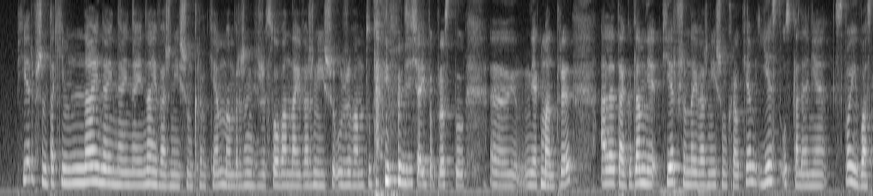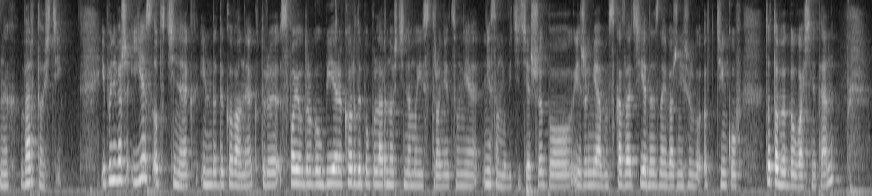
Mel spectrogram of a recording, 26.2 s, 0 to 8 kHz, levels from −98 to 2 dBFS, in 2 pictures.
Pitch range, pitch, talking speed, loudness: 180-210 Hz, 185 Hz, 155 wpm, -24 LUFS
